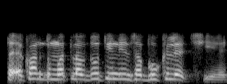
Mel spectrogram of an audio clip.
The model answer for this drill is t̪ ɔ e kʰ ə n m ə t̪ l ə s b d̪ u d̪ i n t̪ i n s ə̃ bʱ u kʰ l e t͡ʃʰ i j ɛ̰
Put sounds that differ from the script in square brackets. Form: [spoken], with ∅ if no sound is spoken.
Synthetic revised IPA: t̪ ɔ e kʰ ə n m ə t̪ l ə [∅] b d̪ u [t̪] i n [d̪] i n s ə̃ bʱ u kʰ l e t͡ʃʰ i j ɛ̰

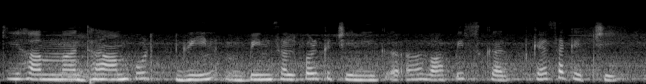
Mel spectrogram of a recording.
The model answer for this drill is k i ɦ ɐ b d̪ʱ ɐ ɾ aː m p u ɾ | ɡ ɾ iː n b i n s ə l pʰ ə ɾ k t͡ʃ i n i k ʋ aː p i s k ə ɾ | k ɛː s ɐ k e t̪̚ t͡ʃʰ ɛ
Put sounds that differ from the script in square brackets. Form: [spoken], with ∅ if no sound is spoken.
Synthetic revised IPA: k i ɦ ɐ [m] d̪ʱ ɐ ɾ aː m p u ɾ | ɡ ɾ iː n b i n s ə l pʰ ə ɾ k t͡ʃ i n i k ʋ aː p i s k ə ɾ | k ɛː s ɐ k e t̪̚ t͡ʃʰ [i]

